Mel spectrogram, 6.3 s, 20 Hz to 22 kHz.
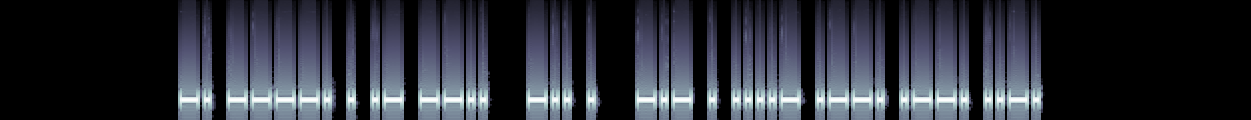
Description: Morse code, heard as a keyed tone, about 40 wpm, 700 Hz. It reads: N9EAZ DE KE4PPF
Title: USA Callsign DE Callsign 40wpm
